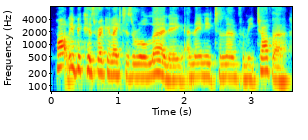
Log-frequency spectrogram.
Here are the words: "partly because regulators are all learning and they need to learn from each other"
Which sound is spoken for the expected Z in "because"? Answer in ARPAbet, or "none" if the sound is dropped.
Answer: Z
